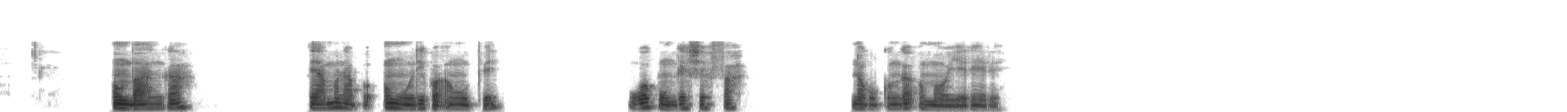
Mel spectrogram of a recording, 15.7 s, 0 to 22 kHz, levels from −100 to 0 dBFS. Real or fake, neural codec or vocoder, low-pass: real; none; 5.4 kHz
